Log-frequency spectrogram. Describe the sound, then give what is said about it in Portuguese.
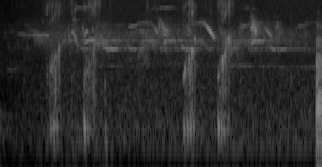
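A toad croaks in a handful of short, raspy, gargling bursts at uneven intervals, while birds chirp and whistle steadily in the background. “Até que o sapo, sem querer, rouquejou.”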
